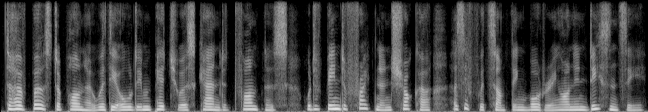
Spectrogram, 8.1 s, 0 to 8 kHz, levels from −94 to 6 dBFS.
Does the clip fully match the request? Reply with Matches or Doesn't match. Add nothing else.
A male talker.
Doesn't match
